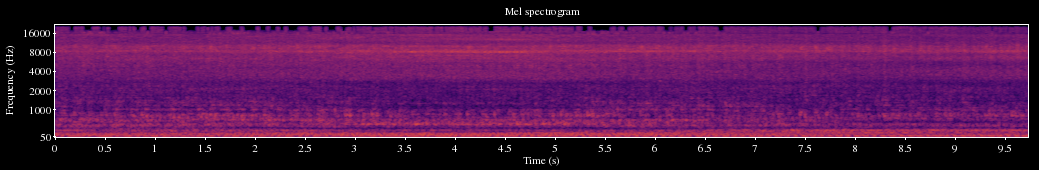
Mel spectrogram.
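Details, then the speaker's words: Turbo LS Chevelle with Holley Terminator X on first fire-up, fuel pressure 75 psi: fast, busy, steady rumbling idle that won't settle, above target with the idle air control at 0%; owner suspects the throttle blade is open too much. "also i noticed that the iac the idle air control was at zero percent and the idle was still above the target so what that means is i think the throttle blade was open too much"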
